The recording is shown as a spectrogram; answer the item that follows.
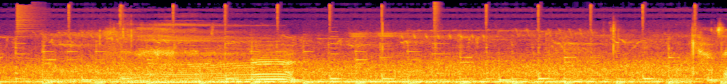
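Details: A grass-fed Red Angus cow, one of two cow-calf pairs newly brought to a farm with a steer, gives a single drawn-out moo over steady background music.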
